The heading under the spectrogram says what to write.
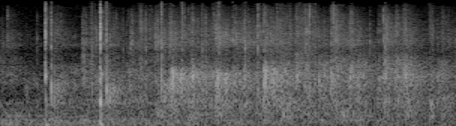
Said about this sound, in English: Yeah, thank you for clapping. That was a great place to clap.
